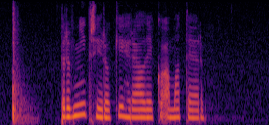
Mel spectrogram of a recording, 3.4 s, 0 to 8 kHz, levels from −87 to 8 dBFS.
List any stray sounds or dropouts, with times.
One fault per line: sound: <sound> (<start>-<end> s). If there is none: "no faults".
sound: thud (0.2-0.5 s)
